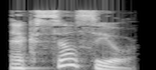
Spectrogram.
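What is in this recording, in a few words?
"excelsior", British English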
